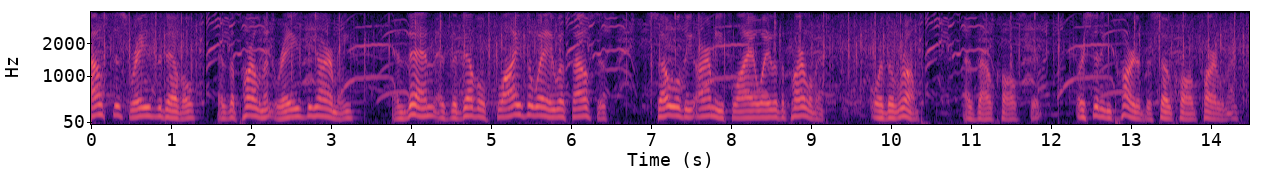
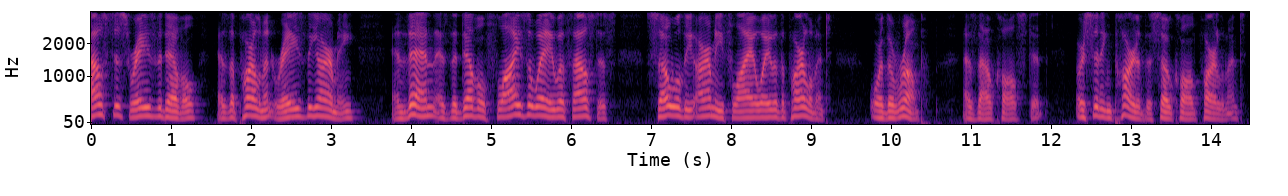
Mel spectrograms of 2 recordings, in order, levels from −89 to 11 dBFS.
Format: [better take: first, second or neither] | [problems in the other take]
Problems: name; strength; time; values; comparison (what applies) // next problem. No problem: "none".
second | background sound (Cheering / Clapping); 13 dB below the speech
